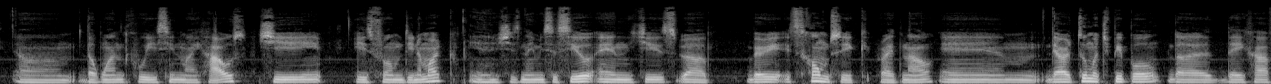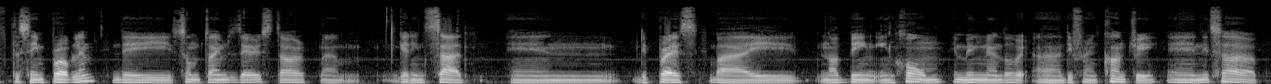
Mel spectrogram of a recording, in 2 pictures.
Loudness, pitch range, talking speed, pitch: -18 LUFS, 105-115 Hz, 140 wpm, 110 Hz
